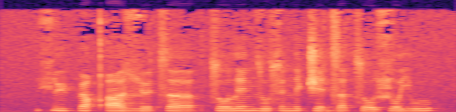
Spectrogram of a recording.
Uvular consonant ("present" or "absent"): present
